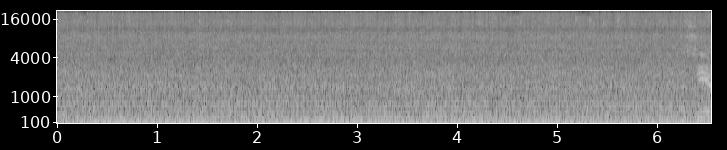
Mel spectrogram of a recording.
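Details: 1927 Ford TT truck, old four-cylinder, first start, choked, on battery: slow, even idle with a steady low thump, no misses or knocks; some oil leaking, owner suspects loose hogshead inspection cover; normal idle.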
